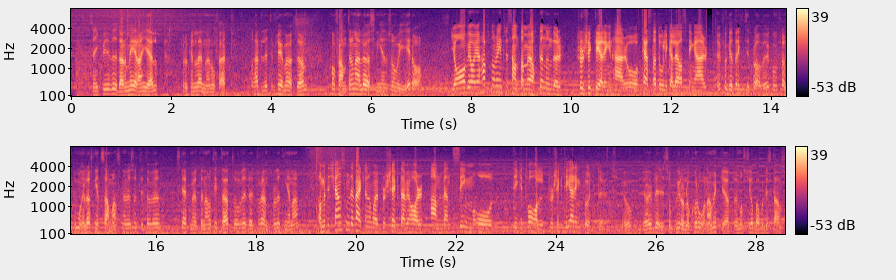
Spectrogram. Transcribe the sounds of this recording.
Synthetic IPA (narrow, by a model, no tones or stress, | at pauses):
sɛnjɪkːvɪviːd̪aɾəmɛeːɾanjɛlp | fœɾɔkʰɵnːalɛmnaɛnuːfæʈː | ɔhad̪ːəliːt̪əpʰɾeːmøːt̪ən | kʰɔmfɾamːt̪ɪld̪ɛnɦæːɭøːsnɪŋənsɔmvɪɪd̪ɑ̰ː | jɑːvɪhaɾjɵɦaft̪noːɾaɪnt̪ɾɛsant̪amøːt̪ənɵnd̪əɾ | pʰɾʊʂɛk̚t̪ʰeːɾɪŋənɦæːɾɔt̪ʰɛst̪at̪uːliːkaløːsnɪŋaɾd̪ɛhajʏfɵŋkat̪ɾɪk̚t̪ɪt̪̚bɾɑːvɪhajʏkʰɔmːɪt̪fɾamt̪ɪlmɔŋːaløːsnɪŋaʈʰɪsamːansnæɾvɪhasɵt̪ːɪt̪øːvə | skajpmøːt̪əɳaɔt̪ʰɪt̪ʰːat̪ʰɔviːd̪ɾaʉt̪ɔvɛnt̪ːpʰɔɾiːt̪nɪŋaɳa | jɑːmɛnd̪ɛɕɛnsɔmd̪ɛvæɾklɪɡənavɑːɾət̪̚pʰɾʊʂɛkt̪̚d̪æɾvɪɦaɾanːvɛnt̪sɪmːɔ | d̪ɪɡɪt̪ʰɑːlpʰɾʊʂɛkt̪ʰeːɾɪŋfɵlt̪ʉ̟ːt̪ | jṵː | d̪ɛhaɾjʏbliːvɪt̪sɔpʰɔɡɾɵnd̪avkʰʊɾoːnamʏkʰːəat̪vɪmɔst̪əjɔbːapɔd̪ɪst̪a̰ns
